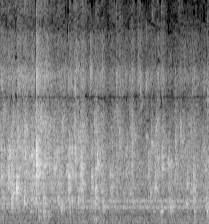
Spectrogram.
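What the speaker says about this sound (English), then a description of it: "We're going to press the button to flush it. Oh my goodness, it's like a real flush." A Hymer motorhome toilet flushes after a fresh water pump upgrade, with a quiet, steady hiss of rushing water and light splashing close by.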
